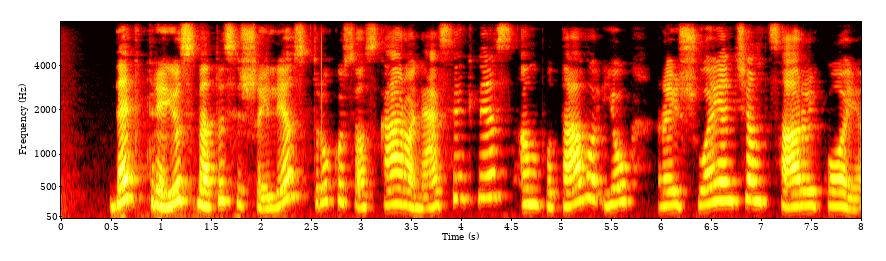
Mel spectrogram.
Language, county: Lithuanian, Kaunas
